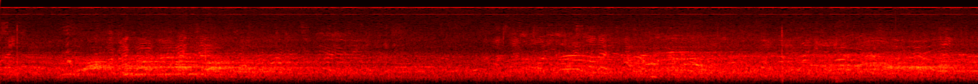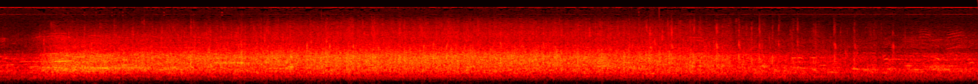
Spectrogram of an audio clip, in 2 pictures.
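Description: A large crowd murmurs and cheers in a stadium, swelling suddenly to a loud roar.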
